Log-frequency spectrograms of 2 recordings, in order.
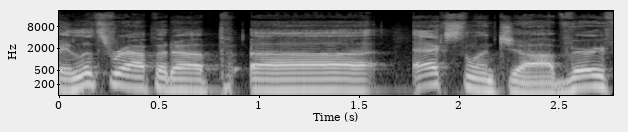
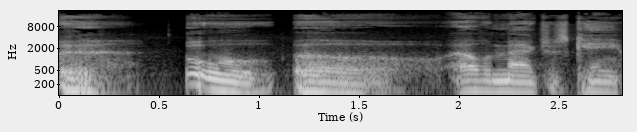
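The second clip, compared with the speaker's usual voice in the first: low-key, quiet, subdued little climax sounds; 3 semitones lower than usual. Picturing a named man climaxing quietly: imitating a quiet climax. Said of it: "he is not a loud comer".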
